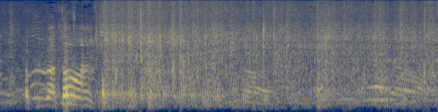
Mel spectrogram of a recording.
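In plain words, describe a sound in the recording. Water splashes loudly as fish are poured into a trough.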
